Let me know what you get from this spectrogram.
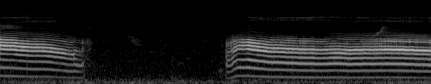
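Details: Domestic cat crying loudly while left alone briefly as its owner went to collect a delivery; two long, loud, harmonic meows, the first about one second, the second drawn out for two seconds with a steady, slightly falling tone.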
